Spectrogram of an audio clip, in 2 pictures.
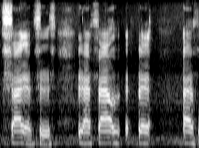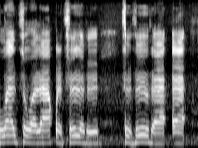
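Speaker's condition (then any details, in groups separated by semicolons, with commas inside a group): Treacher Collins syndrome, severe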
